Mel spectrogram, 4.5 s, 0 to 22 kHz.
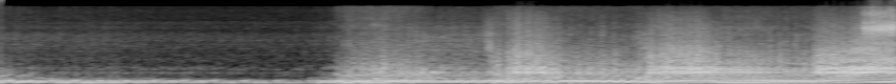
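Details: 2015 Subaru Impreza with Invidia R400 catback exhaust (replacing straight pipes): deep, even boxer rumble swelling and falling with each throttle blip, no rattles or misses; healthy sporty exhaust.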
